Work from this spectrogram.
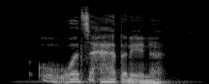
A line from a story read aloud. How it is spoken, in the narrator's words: I groaned from the floor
